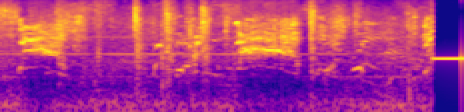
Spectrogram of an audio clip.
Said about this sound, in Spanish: una mujer se agarró como loca en un avión de pasajeros y empezó a gritar como loca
